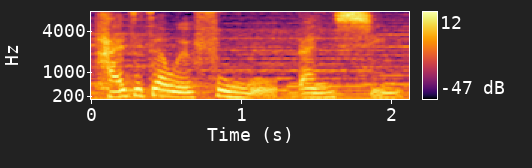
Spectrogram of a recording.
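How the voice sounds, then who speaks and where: A woman speaks on a large TV studio stage as a guest judge. She interviews gently and coaxes in a soothing tone, pitched in an ordinary middle range. Loud music plays behind her. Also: normal speed, creaky. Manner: soothing, coaxing tone with children. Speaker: guest judge on a TV challenge show.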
